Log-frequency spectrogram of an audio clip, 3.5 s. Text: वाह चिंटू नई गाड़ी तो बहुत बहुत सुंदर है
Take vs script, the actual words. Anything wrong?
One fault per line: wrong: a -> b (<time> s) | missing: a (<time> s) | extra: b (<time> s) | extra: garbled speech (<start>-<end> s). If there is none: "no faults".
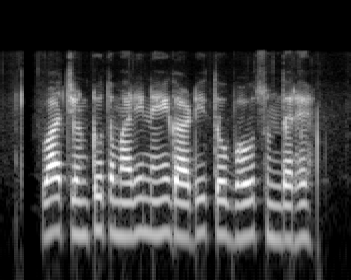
extra: तुम्हारी (1.1 s)
missing: बहुत (2.6 s)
